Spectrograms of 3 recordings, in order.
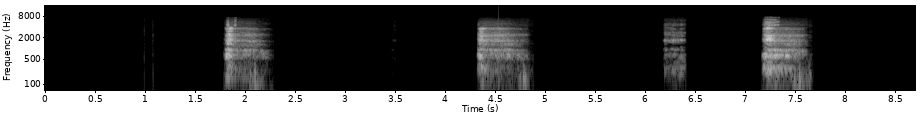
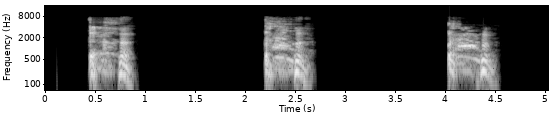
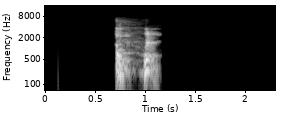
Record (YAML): exhalation_length: 8.7 s
exhalation_amplitude: 11530
exhalation_signal_mean_std_ratio: 0.2
three_cough_length: 5.0 s
three_cough_amplitude: 32767
three_cough_signal_mean_std_ratio: 0.37
cough_length: 2.3 s
cough_amplitude: 28861
cough_signal_mean_std_ratio: 0.22
survey_phase: beta (2021-08-13 to 2022-03-07)
age: 45-64
gender: Male
wearing_mask: 'No'
symptom_none: true
symptom_onset: 5 days
smoker_status: Never smoked
respiratory_condition_asthma: false
respiratory_condition_other: false
recruitment_source: REACT
submission_delay: 1 day
covid_test_result: Negative
covid_test_method: RT-qPCR
influenza_a_test_result: Negative
influenza_b_test_result: Negative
